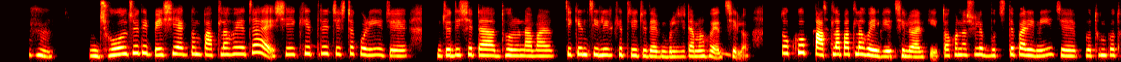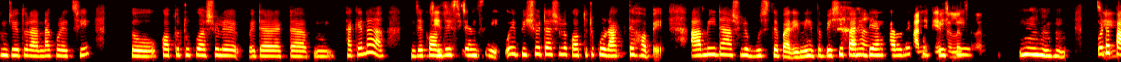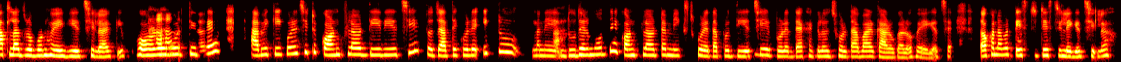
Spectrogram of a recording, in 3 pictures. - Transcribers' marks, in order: tapping; in English: "chicken chili"; in English: "কঞ্জিস্টেন্সি"; "consistency" said as "কঞ্জিস্টেন্সি"; chuckle; chuckle; in English: "mixed"; other background noise
- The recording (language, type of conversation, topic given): Bengali, podcast, রান্নায় ভুল হলে আপনি কীভাবে সেটা ঠিক করেন?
